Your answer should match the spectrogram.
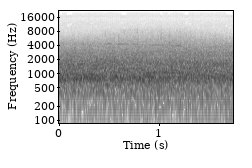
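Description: Offaly supporters cheer at the 1994 All-Ireland hurling semi-final against Galway, a steady, dense stadium roar that holds loud and unbroken throughout.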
